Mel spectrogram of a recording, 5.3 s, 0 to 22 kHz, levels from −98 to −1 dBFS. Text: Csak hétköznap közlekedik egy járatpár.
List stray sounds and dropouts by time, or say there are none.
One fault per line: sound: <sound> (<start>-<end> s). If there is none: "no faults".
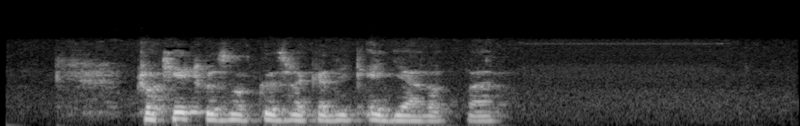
no faults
